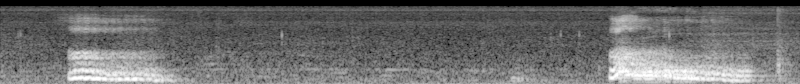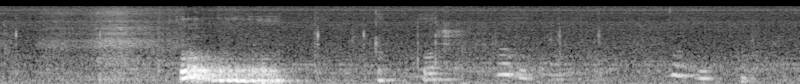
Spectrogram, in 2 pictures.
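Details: Border Collie puppies, three weeks old, learning to vocalise during play: three louder yelping, growly bursts of under a second each, the first near the start, then fainter whimpers trailing off in a quiet room.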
